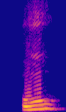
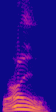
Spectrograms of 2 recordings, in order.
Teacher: এটা সিম্পল উ, শক্ত, আর এটা রু, অর্থাৎ গলা চেপে উচ্চারণ হবে।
